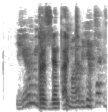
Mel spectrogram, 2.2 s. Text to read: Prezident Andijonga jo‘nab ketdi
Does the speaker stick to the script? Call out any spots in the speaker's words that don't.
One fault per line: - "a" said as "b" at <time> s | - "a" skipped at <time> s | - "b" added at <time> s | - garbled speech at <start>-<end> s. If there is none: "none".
- "Andijonga jo‘nab" skipped at 1.3 s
